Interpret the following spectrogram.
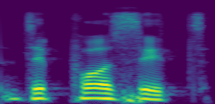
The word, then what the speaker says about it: deposit: good when we seen deposit the second syllable stressed it is the second syllable is stressed stressed yes the second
